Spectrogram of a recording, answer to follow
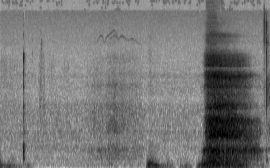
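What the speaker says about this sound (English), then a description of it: "inhale, and exhale, head down, and breathe" Deep yoga breathing: a slow, soft inhale, then a long, loud, breathy exhale close to the microphone, with no speech.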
